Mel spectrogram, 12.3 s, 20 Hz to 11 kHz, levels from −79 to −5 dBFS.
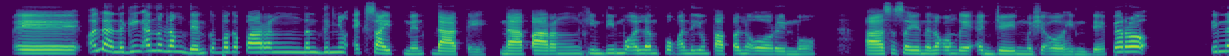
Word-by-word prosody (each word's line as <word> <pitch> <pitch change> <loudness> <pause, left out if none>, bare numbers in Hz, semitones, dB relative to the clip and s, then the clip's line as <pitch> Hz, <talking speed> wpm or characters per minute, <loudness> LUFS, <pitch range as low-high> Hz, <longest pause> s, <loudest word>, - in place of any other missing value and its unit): Eh, 205 -1 +3
wala, 330 -1 +2
naging 300 +3 -2
ano 340 0 0
lang 310 -2 +1
din. 220 -3 0
Kumbaga, 275 +3 -2
parang 270 0 +1
nandun 270 0 -3
yung 250 - -11
excitement 195 -6 0
dati 160 -5 +2 0.2
na 175 -1 +4
parang 185 +1 +2
hindi 200 +1 -6
mo 210 -2 -3
alam 200 +1 +1
kung 200 -3 -6
ano 190 0 -5
yung 195 0 -8
papanoorin 175 -3 -2
mo. 155 0 -9 0.5
Asa 185 +3 +4
sa'yo 195 -1 0
nalang 190 +1 -2
kung 190 0 -5
e-enjoyin 180 -1 -2
mo 165 - -6
siya - - -6
o 165 -1 -3
hindi. 150 -1 -8
Pero, 290 +1 +6 0.7
in 310 +2 -6
195 Hz, 160 wpm, -23 LUFS, 180-265 Hz, 0.7 s, Pero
